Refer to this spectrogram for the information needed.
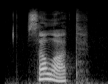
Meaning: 1. salad (dish) 2. lettuce
- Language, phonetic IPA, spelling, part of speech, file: Russian, [sɐˈɫat], салат, noun, Ru-салат.ogg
